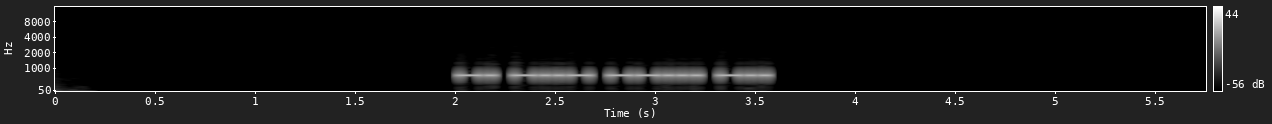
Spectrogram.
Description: Morse code, heard as a keyed tone, about 36 wpm, 700 Hz. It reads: NX7D
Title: USA Call Signs - 4 Characters - Repeated 2x - 35wpm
